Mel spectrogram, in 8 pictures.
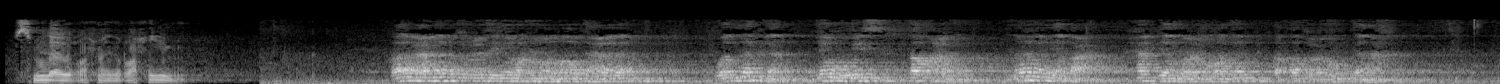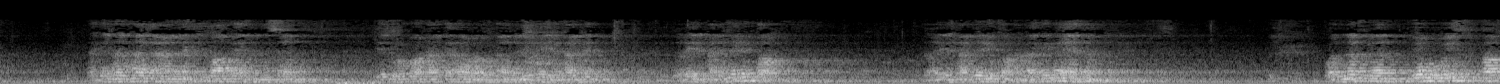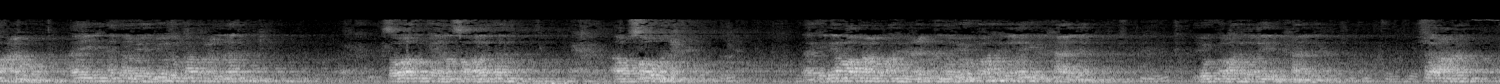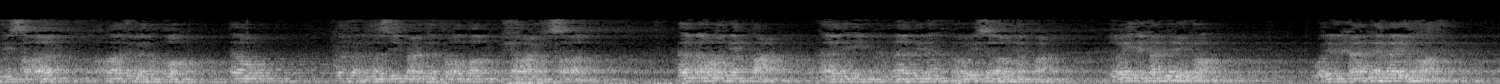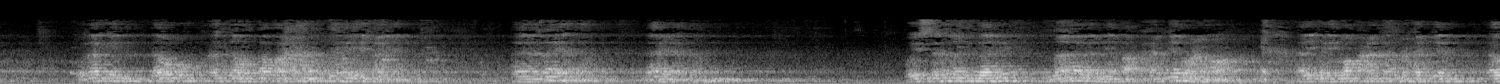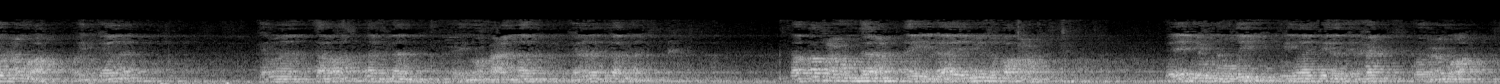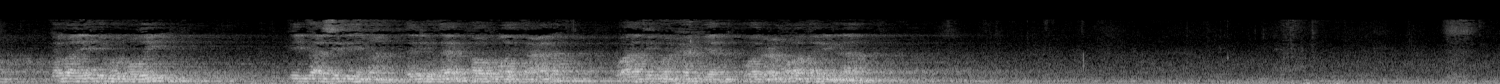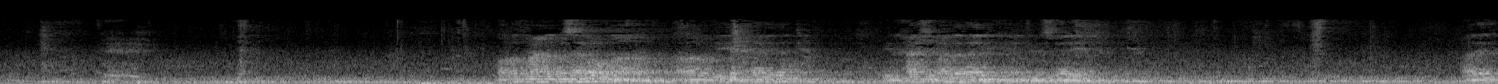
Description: تسهيل الوصول إلى فهم منظومة القواعد والأصول ـ الدرس 31
مسجد الفرقان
